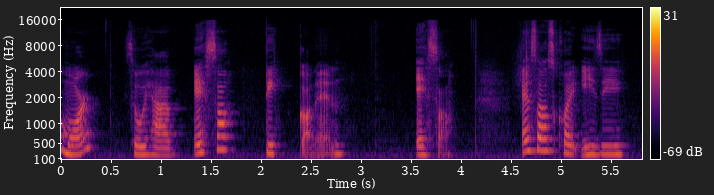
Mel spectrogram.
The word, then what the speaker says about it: Tikkanen: Tikkanen.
